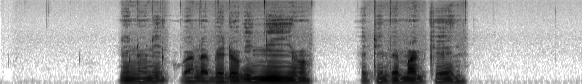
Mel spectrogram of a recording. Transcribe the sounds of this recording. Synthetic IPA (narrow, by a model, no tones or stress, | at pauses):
nɛnoniuɡandabedoɡiŋiɲɔ | etimbemaɡkːeɲ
